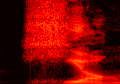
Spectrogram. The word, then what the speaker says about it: 香: 比如講嗬，萬山香，嗬，香佢嘅發音係後背係 ONG 嘛，香嘛，好，所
